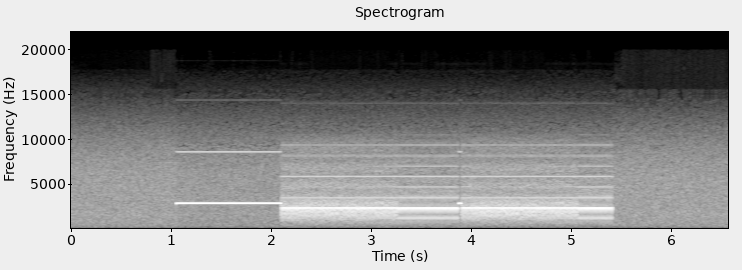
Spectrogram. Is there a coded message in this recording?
Yes: Commodore tape loading (standard loader) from 1.0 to 5.4 s, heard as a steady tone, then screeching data, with tape hiss.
